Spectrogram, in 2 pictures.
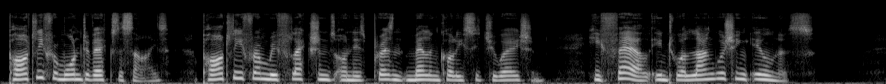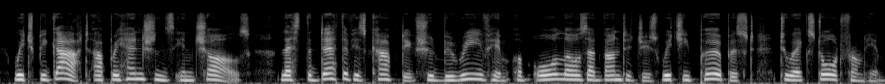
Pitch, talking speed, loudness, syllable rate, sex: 210 Hz, 150 wpm, -19 LUFS, 4.9 syllables/s, female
